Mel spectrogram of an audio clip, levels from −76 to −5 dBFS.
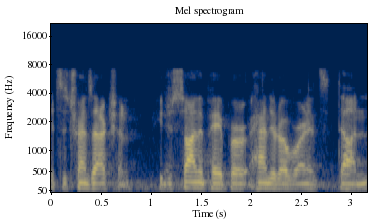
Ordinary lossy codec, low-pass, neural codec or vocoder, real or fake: AAC, 48 kbps; 7.2 kHz; none; real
